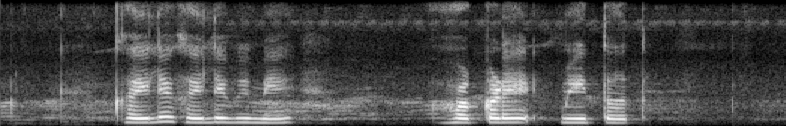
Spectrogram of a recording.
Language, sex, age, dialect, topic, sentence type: Marathi, female, 18-24, Southern Konkan, banking, question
